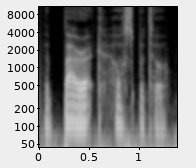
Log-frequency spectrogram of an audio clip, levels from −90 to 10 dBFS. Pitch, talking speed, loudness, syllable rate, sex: 100 Hz, 130 wpm, -18 LUFS, 4.6 syllables/s, male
